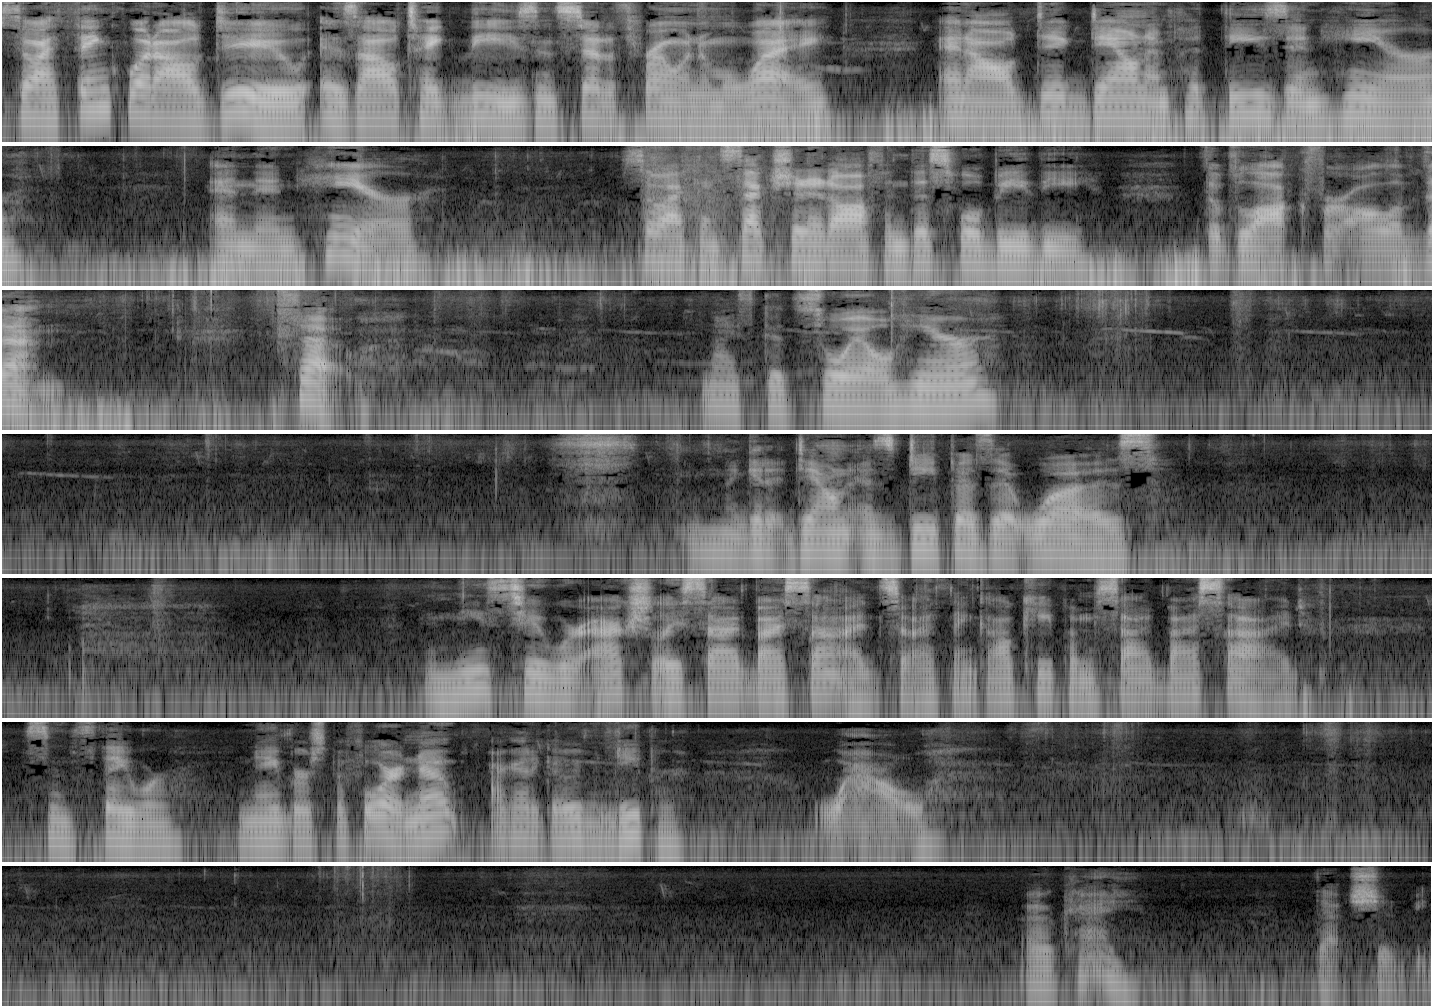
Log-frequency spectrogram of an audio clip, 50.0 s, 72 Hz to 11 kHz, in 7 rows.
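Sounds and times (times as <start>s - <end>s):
low steady hum: 0.0s - 50.0s
steady low rumble: 0.0s - 50.0s.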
